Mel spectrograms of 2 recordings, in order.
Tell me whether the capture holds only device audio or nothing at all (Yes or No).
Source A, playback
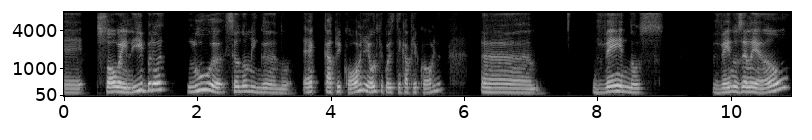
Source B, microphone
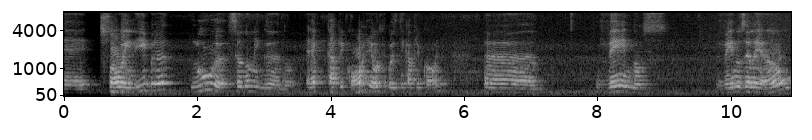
Yes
